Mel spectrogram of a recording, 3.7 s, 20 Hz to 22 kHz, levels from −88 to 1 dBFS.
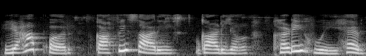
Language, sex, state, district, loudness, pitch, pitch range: Hindi, female, Himachal Pradesh, Shimla, -13 LUFS, 255 Hz, 230-295 Hz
